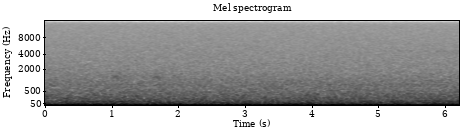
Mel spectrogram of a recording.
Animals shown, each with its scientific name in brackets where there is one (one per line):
American Crow (Corvus brachyrhynchos)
